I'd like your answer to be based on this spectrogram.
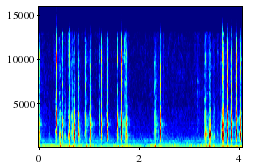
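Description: Fingertips type continuous key presses on a Bakeneko65 65% mechanical keyboard with a hollow aluminum case, Durock lavender switches and pink plastic keycaps. About 21 short, bright clacks with almost no ring come in quick bursts, separated by brief pauses, over a faint low hum.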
